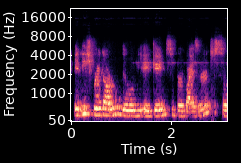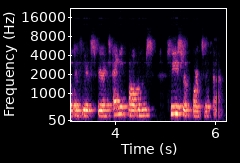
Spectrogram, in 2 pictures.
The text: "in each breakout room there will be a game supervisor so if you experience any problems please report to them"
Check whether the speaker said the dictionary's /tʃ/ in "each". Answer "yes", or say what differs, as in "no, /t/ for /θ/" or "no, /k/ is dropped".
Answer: yes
